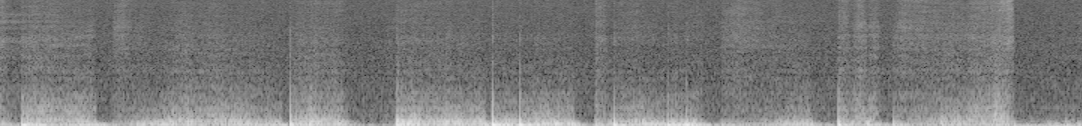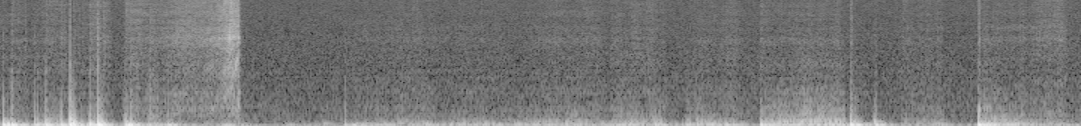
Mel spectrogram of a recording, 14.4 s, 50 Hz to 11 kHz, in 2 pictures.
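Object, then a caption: Acrylic-painted stretched canvas. Fingernails scratch and tap the painted front of a colorful lion painting in acrylic on a stretched canvas that is hollow behind. The result is soft, muffled, low thumps and rustling scratches, irregularly spaced, with almost all the sound below 200 Hz and no ring after each tap.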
